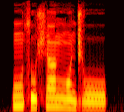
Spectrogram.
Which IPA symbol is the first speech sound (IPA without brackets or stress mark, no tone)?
ũ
